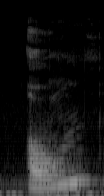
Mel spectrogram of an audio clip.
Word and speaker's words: Om: so we start with Om, which is A U M. It's pronounced A U M. You see it as O M.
